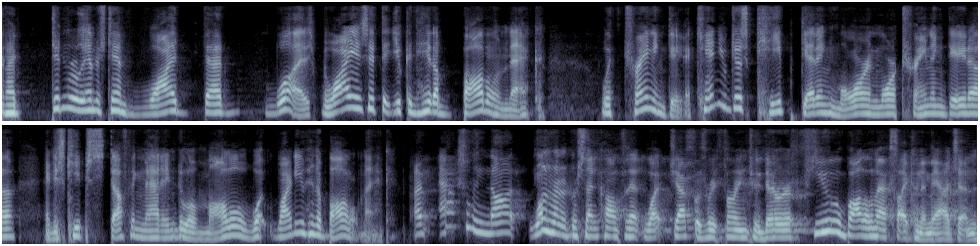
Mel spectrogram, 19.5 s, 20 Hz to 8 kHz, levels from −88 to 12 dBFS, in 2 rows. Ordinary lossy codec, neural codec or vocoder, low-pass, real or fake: MP3, 64 kbps; codec, 16 kHz in and 24 kHz out, 1.1 kbps, FireRedTTS-2 codec; 7.2 kHz; fake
